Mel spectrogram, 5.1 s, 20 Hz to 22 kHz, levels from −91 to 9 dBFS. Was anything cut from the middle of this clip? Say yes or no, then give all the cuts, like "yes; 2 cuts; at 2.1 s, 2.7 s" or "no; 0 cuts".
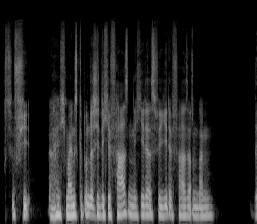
yes; 1 cut; at 3.8 s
